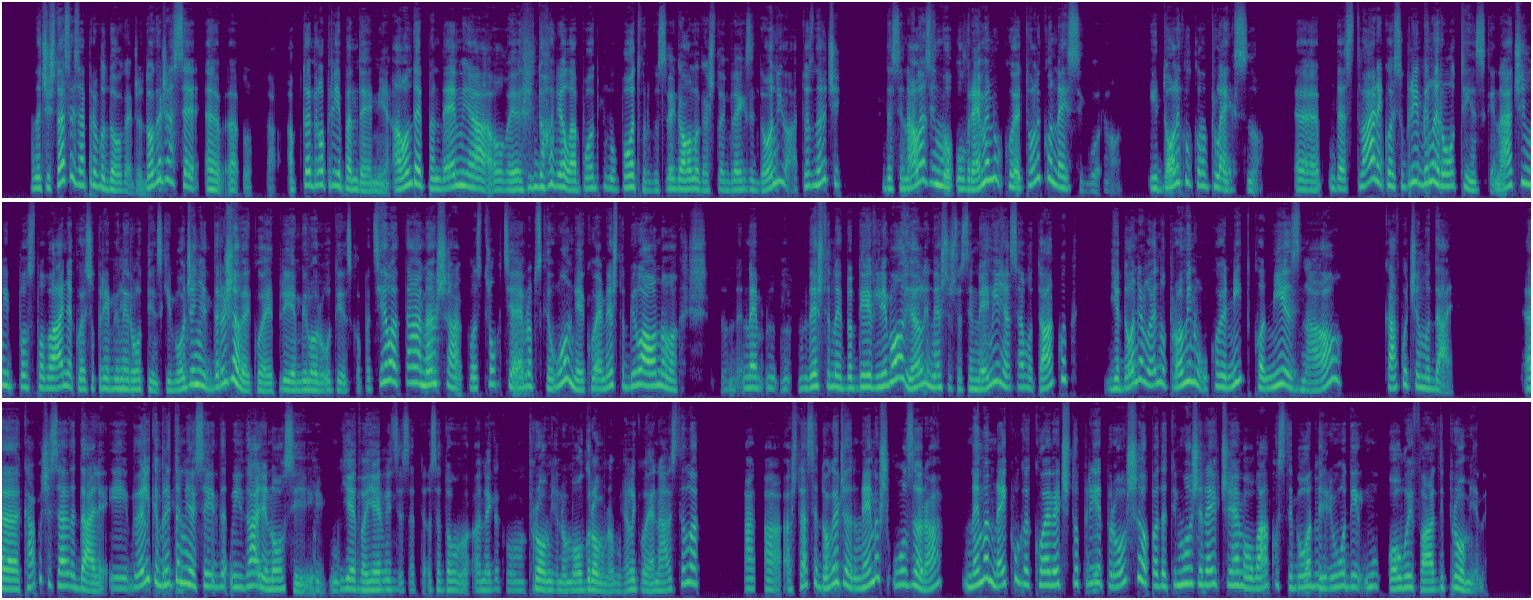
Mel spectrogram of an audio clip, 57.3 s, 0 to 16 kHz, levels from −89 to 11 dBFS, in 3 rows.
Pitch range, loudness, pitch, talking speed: 175-250 Hz, -22 LUFS, 205 Hz, 160 wpm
